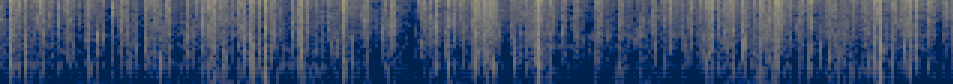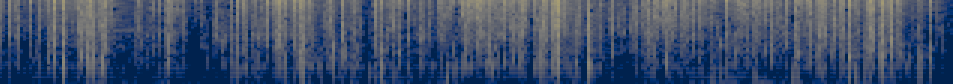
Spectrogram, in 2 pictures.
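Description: A crinkled silver aluminium foil pouch is held in front of the microphone and crinkled and rubbed with fingertips. It gives a dense, continuous run of sharp, bright crackles and rustles with little low end, rising and falling in loudness throughout.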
